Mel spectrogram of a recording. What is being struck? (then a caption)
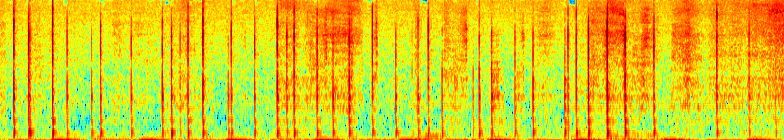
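Hardcover book with glossy paper jacket. A blue Delirium hardcover book with a glossy dust jacket is held and tilted while long nails scratch and tap across its glossy jacket and spine. The result is a steady run of quick, dry taps and brushy scratches, coming in regular rhythmic swells with little ring after each stroke.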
